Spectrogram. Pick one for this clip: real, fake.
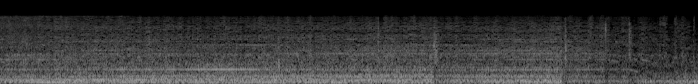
fake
